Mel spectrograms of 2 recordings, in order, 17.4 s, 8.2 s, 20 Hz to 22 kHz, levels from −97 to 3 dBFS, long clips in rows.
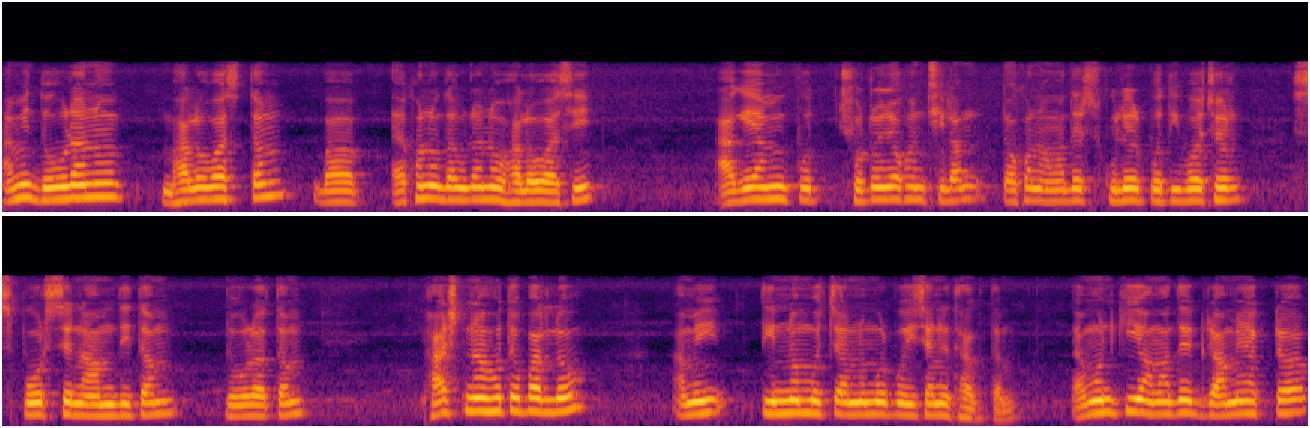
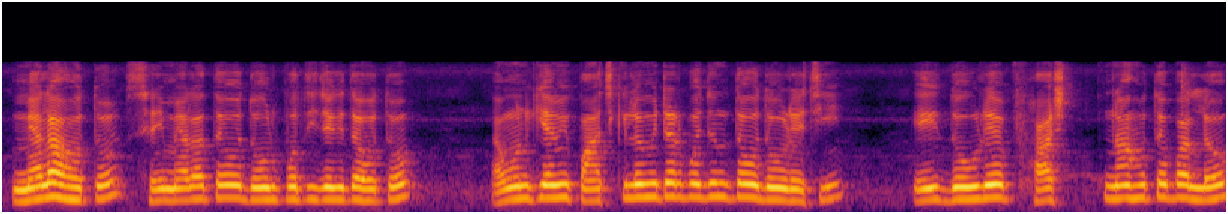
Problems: constant background noise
